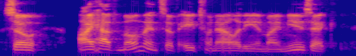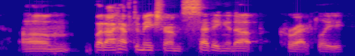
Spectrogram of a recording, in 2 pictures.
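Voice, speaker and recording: Composer Q&A, male, lowish voice, halting and thoughtful, lots of ums. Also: fairly bright tone, rough recording. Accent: American. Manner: thoughtful, halting, many fillers and restarts; reads out audience questions. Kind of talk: casual Q&A talk.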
